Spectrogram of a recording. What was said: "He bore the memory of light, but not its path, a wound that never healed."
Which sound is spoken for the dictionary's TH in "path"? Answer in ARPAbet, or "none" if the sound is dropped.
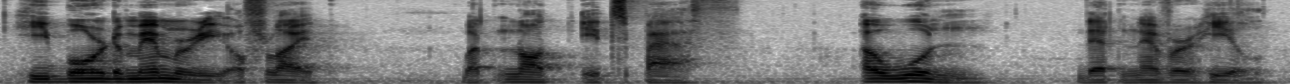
TH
